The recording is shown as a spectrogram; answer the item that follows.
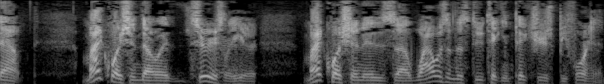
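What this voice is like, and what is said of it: Usual voice. Nothing is said of it.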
